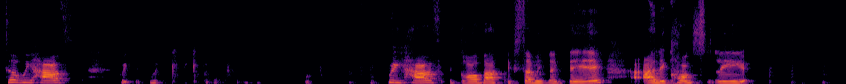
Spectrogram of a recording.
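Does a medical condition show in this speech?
Yes: stutter; never able to express self vocally, stutter affects business communication massively; stutter strongly affected by pandemic; stutters more when anxious or excited, rarely with partner Josh, word and sound repetitions, fillers like uh; here repeated words, blocks.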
